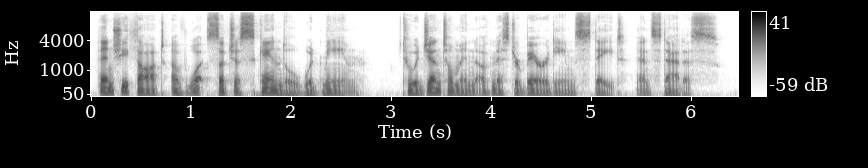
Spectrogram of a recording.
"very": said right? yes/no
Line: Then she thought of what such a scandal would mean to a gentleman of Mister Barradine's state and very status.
no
